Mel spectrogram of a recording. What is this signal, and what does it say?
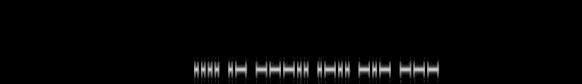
Morse code, heard as a keyed tone, about 34 wpm, 700 Hz. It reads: HA8LKO
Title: DXCC-100 Call Signs - 6 Characters - 35wpm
